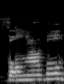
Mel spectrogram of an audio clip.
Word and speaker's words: vulnerable: stress positions right so when you say vulnerable the stress falls on the first syllable and then you say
